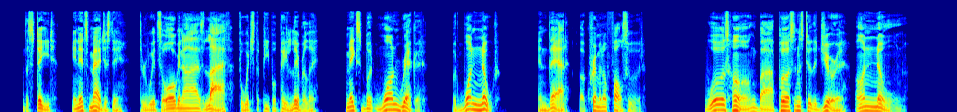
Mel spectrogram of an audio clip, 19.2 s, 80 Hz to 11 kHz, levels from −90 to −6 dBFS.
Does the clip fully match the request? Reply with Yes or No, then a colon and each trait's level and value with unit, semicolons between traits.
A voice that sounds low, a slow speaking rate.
Yes: low, 100 Hz; slow, 110 wpm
